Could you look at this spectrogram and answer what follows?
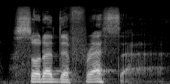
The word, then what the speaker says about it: Soda de Fresa: Soda de Fresa.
